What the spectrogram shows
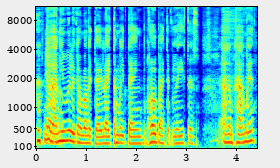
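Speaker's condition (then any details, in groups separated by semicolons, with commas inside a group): Profound deafness; no cochlear implant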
